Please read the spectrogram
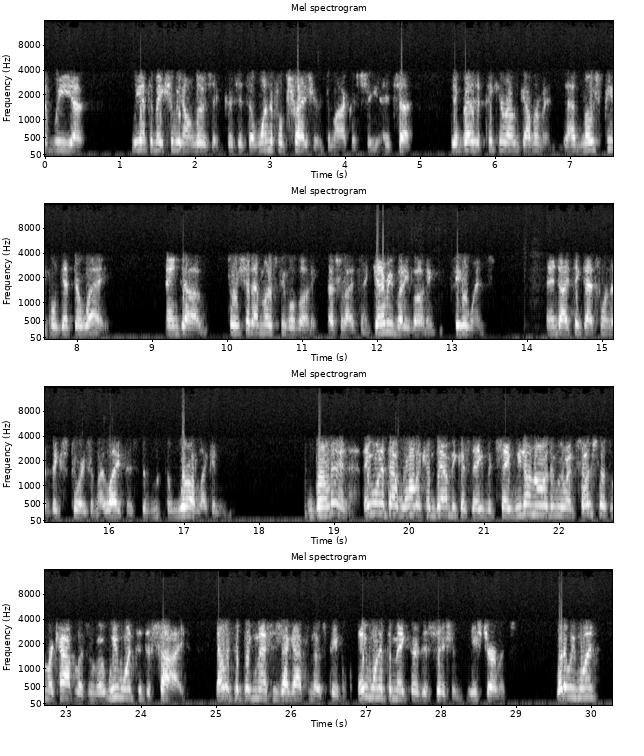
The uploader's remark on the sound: called in for a fun and lively chat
